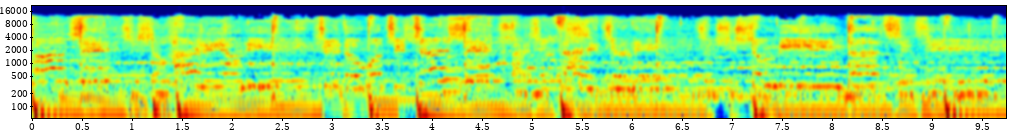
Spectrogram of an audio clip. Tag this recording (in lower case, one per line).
pop music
